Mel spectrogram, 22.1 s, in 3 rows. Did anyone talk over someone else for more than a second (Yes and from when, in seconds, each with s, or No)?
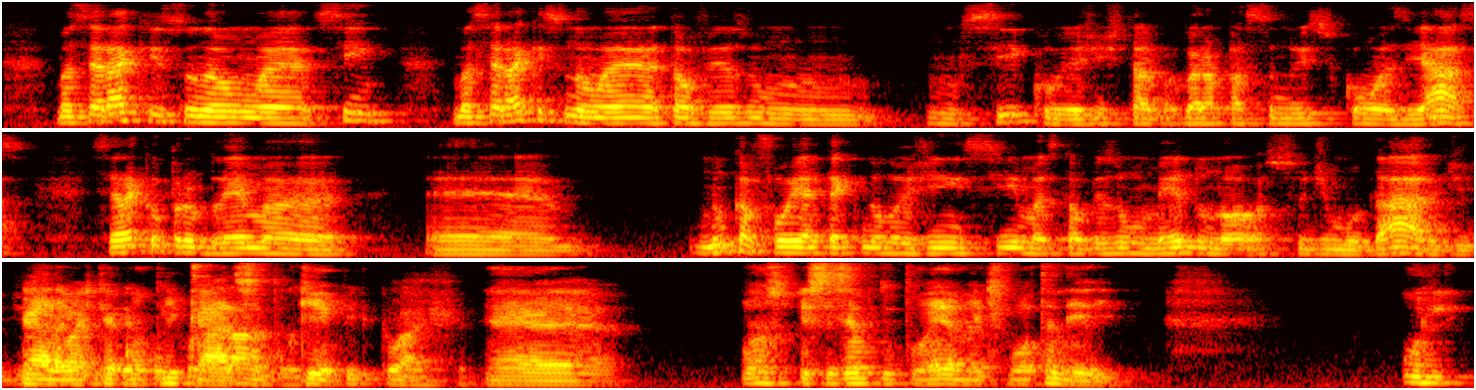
Yes, from 14.8 s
